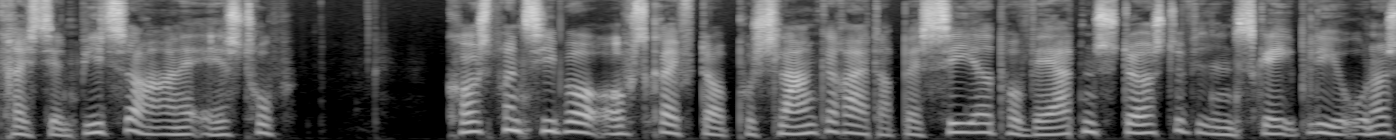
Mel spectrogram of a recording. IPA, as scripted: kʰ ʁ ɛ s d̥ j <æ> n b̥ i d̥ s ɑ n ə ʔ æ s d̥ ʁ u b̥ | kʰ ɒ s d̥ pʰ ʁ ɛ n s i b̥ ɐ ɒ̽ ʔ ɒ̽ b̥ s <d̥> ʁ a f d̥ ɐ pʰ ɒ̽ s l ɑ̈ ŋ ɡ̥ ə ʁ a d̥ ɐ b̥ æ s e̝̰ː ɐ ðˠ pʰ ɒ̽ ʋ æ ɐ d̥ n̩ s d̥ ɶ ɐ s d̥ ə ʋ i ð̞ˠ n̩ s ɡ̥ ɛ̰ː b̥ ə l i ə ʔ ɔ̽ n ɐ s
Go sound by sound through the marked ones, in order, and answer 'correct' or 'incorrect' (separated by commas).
correct, incorrect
